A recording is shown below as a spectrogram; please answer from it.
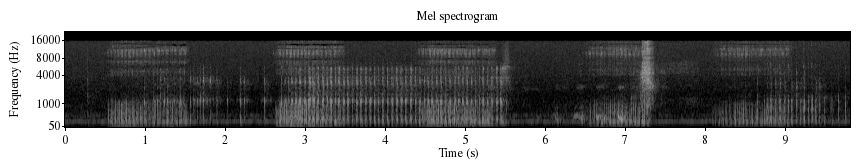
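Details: Chihuahuas competing for the best spot on the couch: long rough, rumbling growl bursts lasting one to three seconds, separated by short pauses, with a sharp squeak near the middle.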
